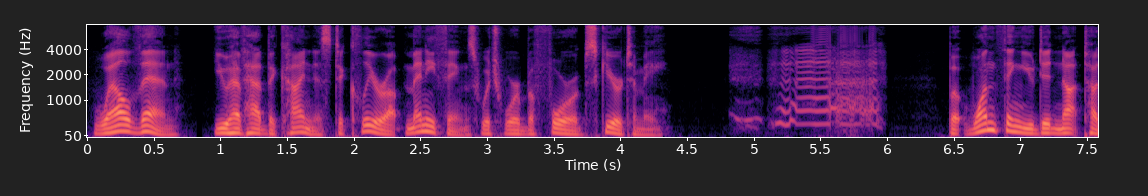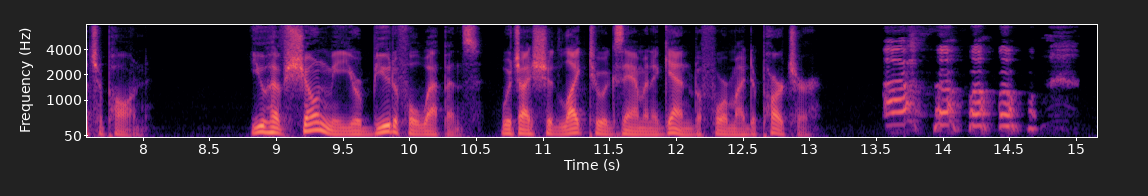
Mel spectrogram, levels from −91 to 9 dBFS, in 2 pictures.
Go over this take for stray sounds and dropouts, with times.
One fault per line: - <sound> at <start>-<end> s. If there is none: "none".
- breath at 4.8-6.0 s
- laugh at 13.5-15.0 s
